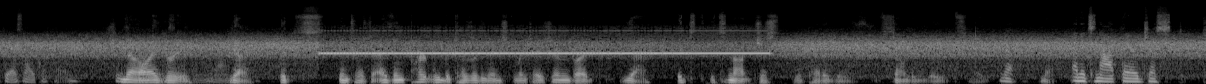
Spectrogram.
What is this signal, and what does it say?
PSK31 (31.25 baud), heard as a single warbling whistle, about 1600 Hz, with radio static, room echo and speech in English.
